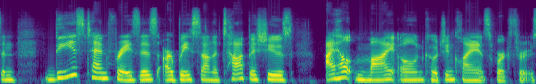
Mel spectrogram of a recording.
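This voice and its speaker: Bright, dry-voiced woman coaching leaders. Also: fairly low pitch, no echo. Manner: warm direct coaching, speaks to the listener as friend. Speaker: podcast host and leadership coach. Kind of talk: scripted solo podcast teaching.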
